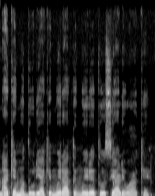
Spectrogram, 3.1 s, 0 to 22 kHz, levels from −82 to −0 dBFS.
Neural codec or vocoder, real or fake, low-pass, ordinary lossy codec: none; real; none; none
